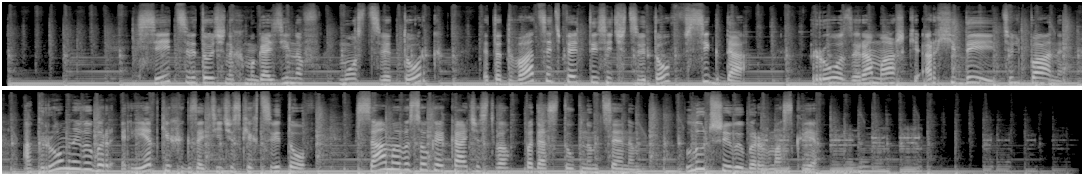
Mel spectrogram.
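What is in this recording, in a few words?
promotion russian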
